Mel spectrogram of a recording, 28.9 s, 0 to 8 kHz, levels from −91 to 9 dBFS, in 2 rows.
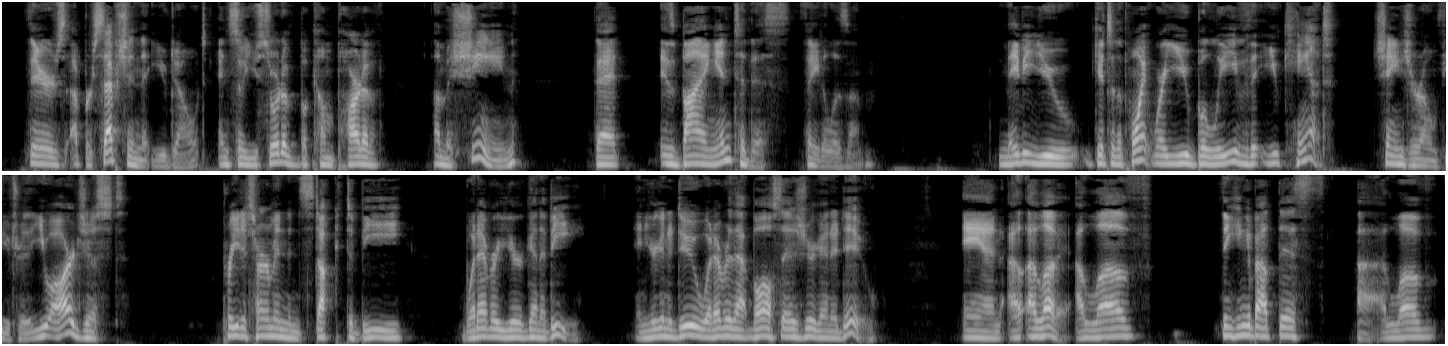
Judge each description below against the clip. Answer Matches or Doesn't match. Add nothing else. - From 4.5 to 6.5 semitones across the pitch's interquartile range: Doesn't match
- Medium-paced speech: Matches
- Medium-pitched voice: Doesn't match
